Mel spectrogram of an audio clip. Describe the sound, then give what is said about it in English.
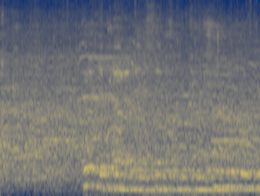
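A large crowd of Thornton Academy fans at a basketball game roars steadily, swelling louder after about a second into a sustained wave of shouting and cheering voices, reacting to a referee's foul call. “hear the Thornton Academy crowd and their agreement or disagreement with that call.”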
